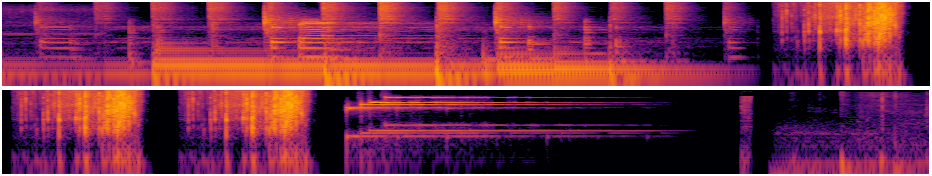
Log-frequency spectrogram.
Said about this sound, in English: we want to start this new thing called Sound Bites, where you get a little munch, munch, crunch, crunch midweek on some tea that's going to be coming down the pipeline.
